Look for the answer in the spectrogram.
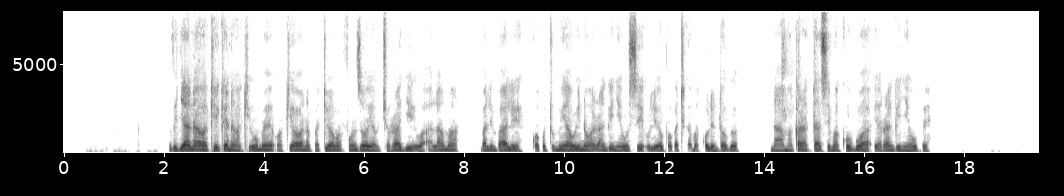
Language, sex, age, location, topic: Swahili, male, 25-35, Dar es Salaam, education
